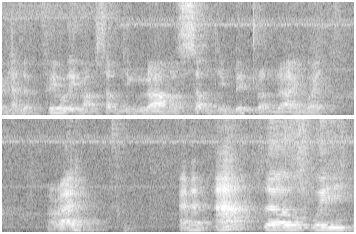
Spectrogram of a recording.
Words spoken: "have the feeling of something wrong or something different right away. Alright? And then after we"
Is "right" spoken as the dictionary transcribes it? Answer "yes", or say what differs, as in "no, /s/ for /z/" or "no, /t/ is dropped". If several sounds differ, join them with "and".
no, /t/ is dropped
